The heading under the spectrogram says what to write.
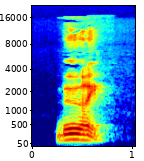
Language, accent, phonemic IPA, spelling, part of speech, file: French, France, /bœ.ʁe/, beurré, adjective / noun / verb, LL-Q150 (fra)-beurré.wav
- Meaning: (adjective) 1. buttered 2. drunk; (noun) beurré (pear); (verb) past participle of beurrer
